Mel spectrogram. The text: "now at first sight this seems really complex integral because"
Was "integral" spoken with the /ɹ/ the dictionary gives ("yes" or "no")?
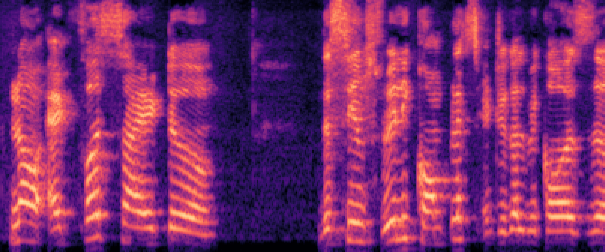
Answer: no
